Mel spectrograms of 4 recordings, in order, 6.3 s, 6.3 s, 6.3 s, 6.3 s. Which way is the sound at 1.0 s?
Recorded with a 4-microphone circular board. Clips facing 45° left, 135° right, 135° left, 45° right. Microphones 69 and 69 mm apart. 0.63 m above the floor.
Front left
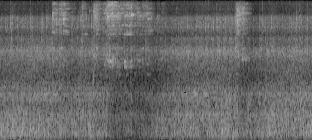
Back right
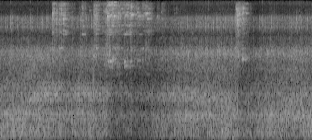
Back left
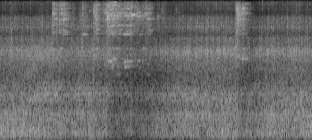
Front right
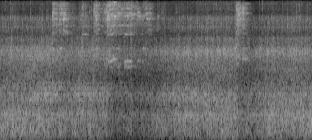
100° left.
